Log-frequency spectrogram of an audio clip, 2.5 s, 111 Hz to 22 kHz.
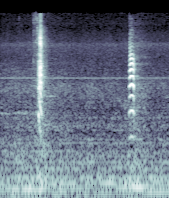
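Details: Caged zebra finches giving two short, nasal, harmonic-rich beeps about 1.4 seconds apart against a quiet, faintly humming room background.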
